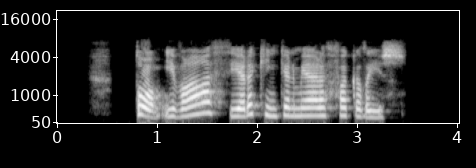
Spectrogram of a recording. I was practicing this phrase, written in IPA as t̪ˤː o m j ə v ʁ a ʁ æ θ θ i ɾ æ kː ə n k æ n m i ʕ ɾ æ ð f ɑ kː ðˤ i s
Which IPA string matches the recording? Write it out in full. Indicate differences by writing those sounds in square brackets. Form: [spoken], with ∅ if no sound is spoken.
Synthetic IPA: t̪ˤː o m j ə v ʁ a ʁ æ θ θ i ɾ æ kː ə n k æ n m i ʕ ɾ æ [θ] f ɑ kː ðˤ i s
